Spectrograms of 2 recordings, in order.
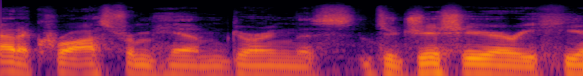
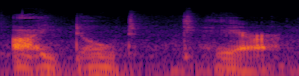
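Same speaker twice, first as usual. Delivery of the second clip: cold dismissal; 4 semitones lower, 9 dB quieter, slower than usual. Retold or imitated. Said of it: "Like that".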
